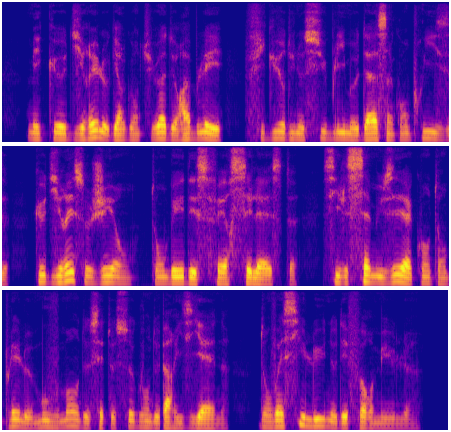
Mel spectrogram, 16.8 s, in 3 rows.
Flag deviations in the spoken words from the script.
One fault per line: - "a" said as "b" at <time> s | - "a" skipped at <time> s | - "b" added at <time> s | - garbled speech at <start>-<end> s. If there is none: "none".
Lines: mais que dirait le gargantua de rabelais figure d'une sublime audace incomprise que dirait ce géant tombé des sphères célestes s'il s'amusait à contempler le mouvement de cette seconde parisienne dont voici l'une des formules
none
